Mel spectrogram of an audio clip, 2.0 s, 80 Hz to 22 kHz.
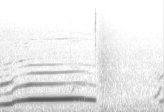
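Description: A dog in Divinity: Original Sin 2 lets out one long, steady, close howl lasting about a second. It cuts off sharply, and another cry begins near the end.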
